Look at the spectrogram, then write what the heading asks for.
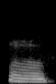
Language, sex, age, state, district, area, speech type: Sindhi, male, 18-30, Gujarat, Kutch, urban, conversation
